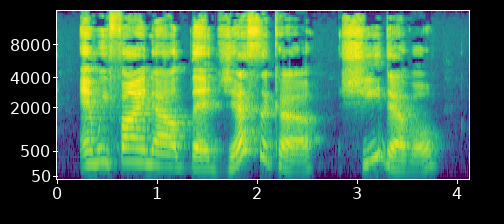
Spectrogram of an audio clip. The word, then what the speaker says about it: Jessica: And we find out that Jessica, She-Devil, which is spelled Jessica, the J is pronounced with a Y.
